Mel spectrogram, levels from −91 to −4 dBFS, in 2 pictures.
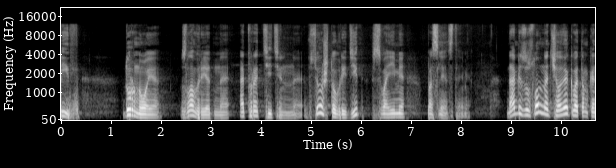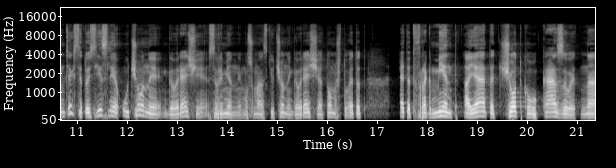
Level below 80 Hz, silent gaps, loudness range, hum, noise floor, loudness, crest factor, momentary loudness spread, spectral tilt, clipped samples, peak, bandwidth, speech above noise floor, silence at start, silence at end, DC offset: -54 dBFS; none; 6 LU; none; -58 dBFS; -19 LUFS; 18 dB; 14 LU; -5 dB/octave; under 0.1%; 0 dBFS; 12.5 kHz; 39 dB; 0 s; 0 s; under 0.1%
